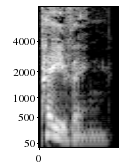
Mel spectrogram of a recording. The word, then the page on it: paving: British English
